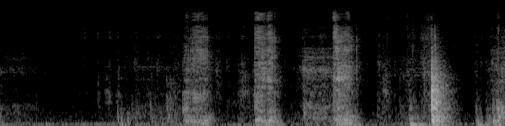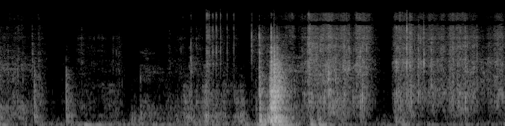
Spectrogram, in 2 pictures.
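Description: Artificial flower stems and leaves rustling and crinkling as they are handled and fastened onto a coiled garden hose with a plastic zip tie. The sound comes in short, irregular bursts and gets busier near the end.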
